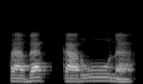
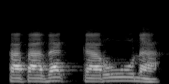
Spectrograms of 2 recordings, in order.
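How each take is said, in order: First: The opening syllable ta is said once. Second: The opening syllable ta is said twice. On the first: "Kadang dibacanya tadzakkaruna" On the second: "di dalam Al-Quran ada kata tatadzakkaruna"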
